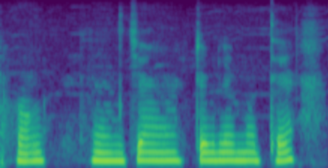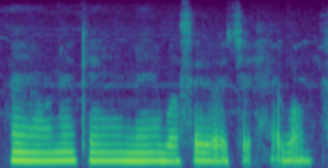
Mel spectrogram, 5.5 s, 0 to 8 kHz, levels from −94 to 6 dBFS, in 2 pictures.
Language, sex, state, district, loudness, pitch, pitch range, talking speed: Bengali, male, West Bengal, Kolkata, -18 LUFS, 150 Hz, 145-150 Hz, 120 wpm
